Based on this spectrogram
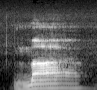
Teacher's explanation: Say it in four equally stressed syllables.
